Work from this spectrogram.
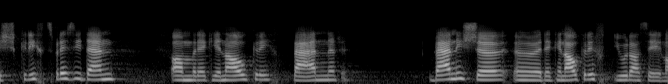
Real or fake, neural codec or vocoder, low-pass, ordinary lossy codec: fake; codec, 16 kHz, about 1 kbps, DyCAST, with the encoder's durations; 7.2 kHz; none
